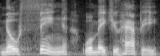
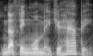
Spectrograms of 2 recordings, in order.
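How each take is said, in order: First: The stress falls on the syllable thing. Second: The stress falls on the syllable no. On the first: No object can bring happiness. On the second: The absence of things brings happiness.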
